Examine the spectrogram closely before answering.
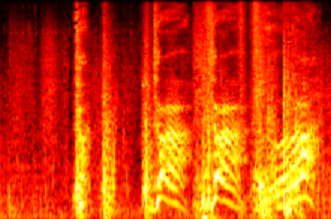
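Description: Swooshing attack sounds ring out.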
